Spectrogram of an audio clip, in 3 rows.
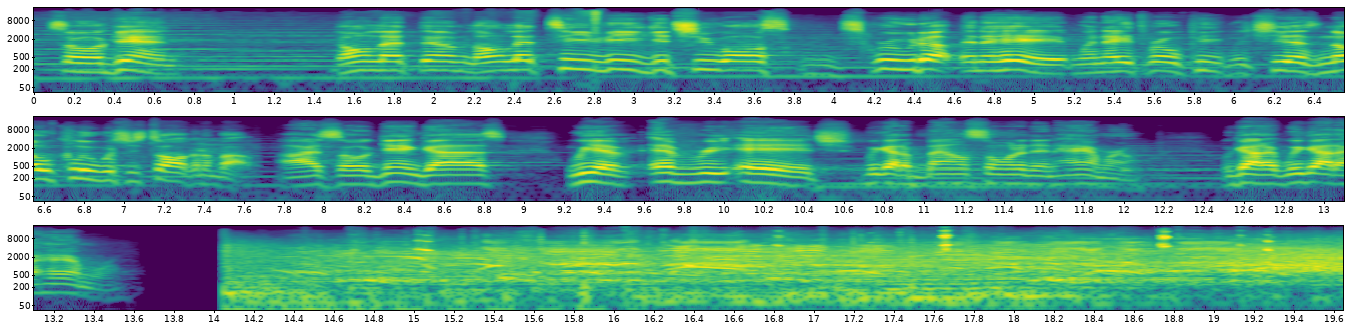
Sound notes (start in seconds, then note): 16.1 cheers and applause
